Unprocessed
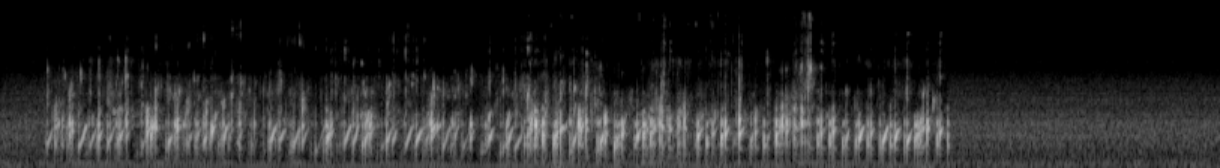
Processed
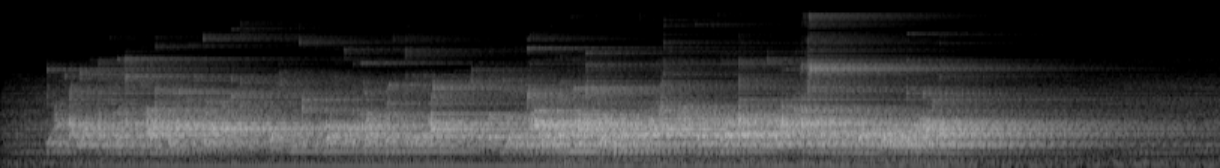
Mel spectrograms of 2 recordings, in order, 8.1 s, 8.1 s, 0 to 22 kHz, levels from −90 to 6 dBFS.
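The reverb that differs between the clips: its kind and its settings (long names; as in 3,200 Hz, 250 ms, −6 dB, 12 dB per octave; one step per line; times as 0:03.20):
feedback delay network reverb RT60 3.2 s, high-frequency decay 0.95×, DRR −9 dB
level −8.5 dB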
